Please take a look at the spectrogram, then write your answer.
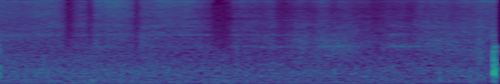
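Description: Steady soft rubbing of a rag over the wood of a hammer, wiping off excess linseed oil, a continuous swishing with no talking, ending in a brief sharper scuff.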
